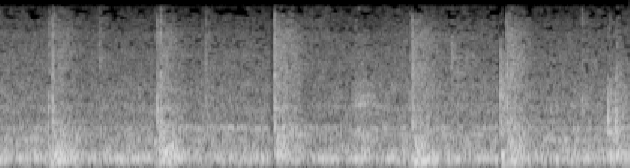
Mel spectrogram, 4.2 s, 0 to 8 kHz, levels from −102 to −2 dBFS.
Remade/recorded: recorded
